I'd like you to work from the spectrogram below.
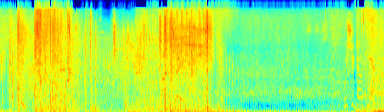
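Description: Rapid gunfire in the Apex Legends battle royale game, dense overlapping bursts of shots and impacts crackling loudly throughout, with a voice speaking over the combat.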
